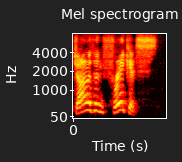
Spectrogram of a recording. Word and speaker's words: Jonathan Frakes: Pancreatic Cancer team, and they mispronounced Jonathan Frakes' name. They Did they say they Franks? announced no, they announced him as Jonathan Frakes, and then Nice.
